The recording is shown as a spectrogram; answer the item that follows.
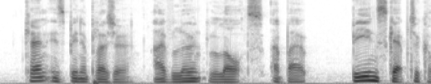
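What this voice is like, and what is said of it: Usual voice. Nothing is said of it.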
